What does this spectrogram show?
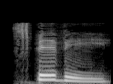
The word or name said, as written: spivvy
